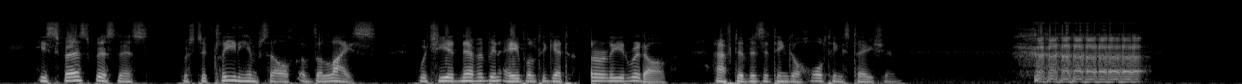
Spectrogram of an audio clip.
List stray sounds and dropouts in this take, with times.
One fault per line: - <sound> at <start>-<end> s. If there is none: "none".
- dropout at 5.8-5.9 s
- laugh at 10.1-11.5 s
